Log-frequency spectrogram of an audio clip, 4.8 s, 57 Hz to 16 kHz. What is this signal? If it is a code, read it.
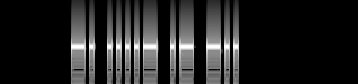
Morse code, heard as a keyed tone, about 20 wpm, 700 Hz. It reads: N4AD
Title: Speed Racing - USA 1x2 Call Signs 17wpm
